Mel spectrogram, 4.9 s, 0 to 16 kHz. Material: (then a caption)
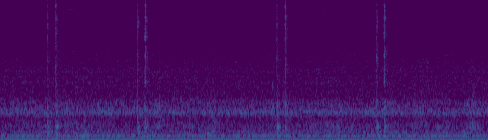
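Plastic. Fingertips slowly type on a green-backlit Razer 2014 Deathadder mechanical keyboard with plastic keycaps, the hand hovering over the keys. Eight soft, bright clicks land in four close pairs. A steady low hum with a faint midrange tone runs underneath throughout.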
